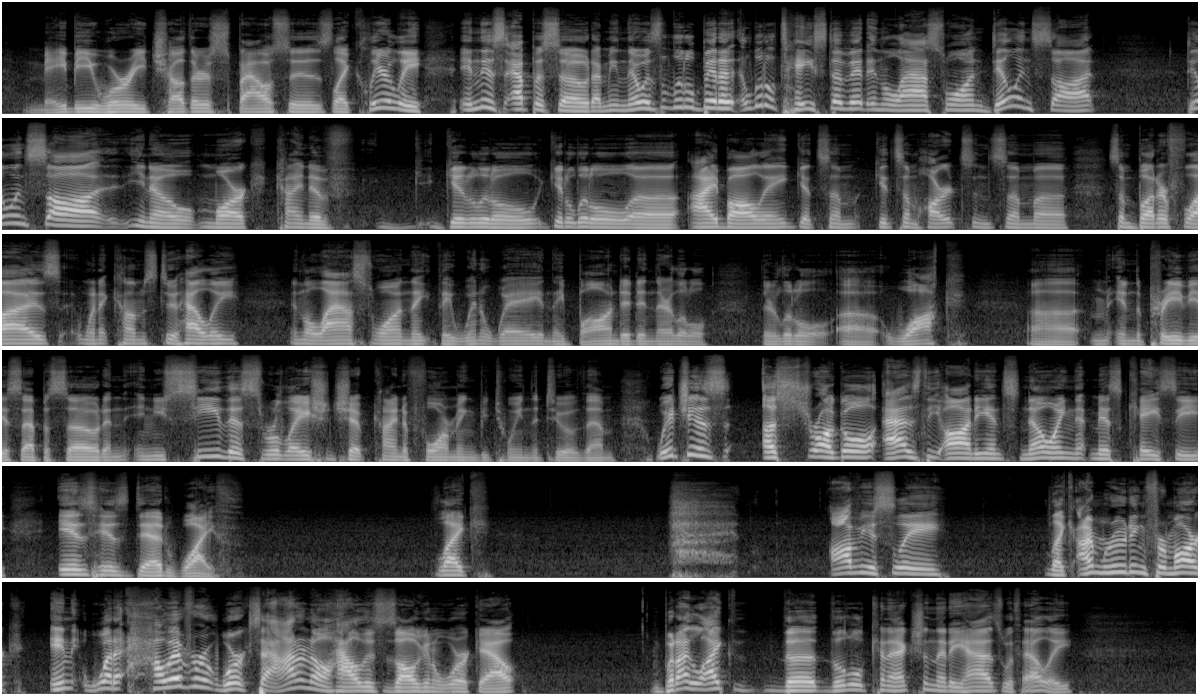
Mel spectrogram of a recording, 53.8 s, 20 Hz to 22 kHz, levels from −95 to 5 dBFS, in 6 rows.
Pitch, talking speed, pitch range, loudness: 135 Hz, 165 wpm, 115-180 Hz, -25 LUFS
